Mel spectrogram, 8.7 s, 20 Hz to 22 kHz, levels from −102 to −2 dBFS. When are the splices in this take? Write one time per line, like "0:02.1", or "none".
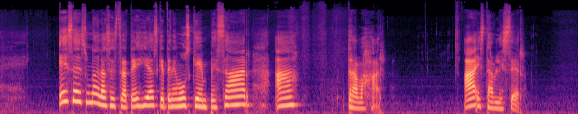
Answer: none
